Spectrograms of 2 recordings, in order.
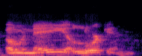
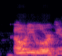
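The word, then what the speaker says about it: Oney Lorcan: You have the Undisputed Era taking on, I don't know, Danny Burch and One Lorcan. Yeah, Oni Lorcan.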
